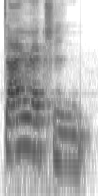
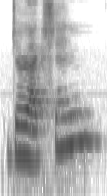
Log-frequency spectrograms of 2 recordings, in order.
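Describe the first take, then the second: First: "Direction" as DIE-rek-shun, long i; louder, drawn-out "die" opening Direction; annoying direction. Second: "Direction" as der-EK-shun, reduced first vowel; weak "der" at the start of Direction; preferred direction. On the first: Speaker showing disliked version, direction as die-rek-shun. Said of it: "sounds annoying". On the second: Speaker giving own word, direction as der-ek-shun. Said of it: "Direction sounds annoying". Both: Shown as a demonstration.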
